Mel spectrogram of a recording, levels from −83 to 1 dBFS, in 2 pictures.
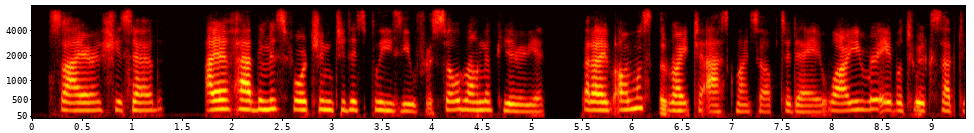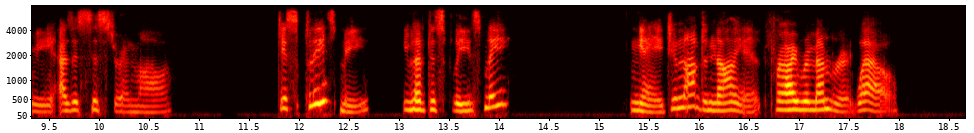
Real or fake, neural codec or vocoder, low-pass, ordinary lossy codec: fake; codec, 24 kHz, 1.5 kbps, HILCodec; 7.2 kHz; Opus, 16 kbps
